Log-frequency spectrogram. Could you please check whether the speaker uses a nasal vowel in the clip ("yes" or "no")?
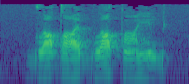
yes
